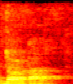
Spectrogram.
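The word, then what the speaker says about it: daughter: আমরা শব্দটা উচ্চারণ করবো জি কে বাদ দিয়ে উচ্চারণ করবো তাহলে শব্দটা উচ্চারণ হয়ে যাবে তো এজন্য এটা হচ্ছে ডটার এই যে ডটার মনে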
